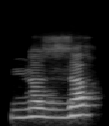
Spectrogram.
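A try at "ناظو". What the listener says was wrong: The middle one, you still need to make it round. Okay, so nazo.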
